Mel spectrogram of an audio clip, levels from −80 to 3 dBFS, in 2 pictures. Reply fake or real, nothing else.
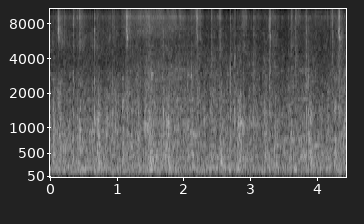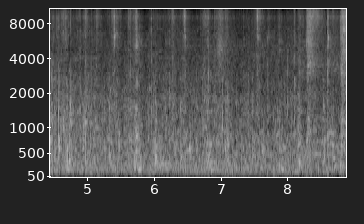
fake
